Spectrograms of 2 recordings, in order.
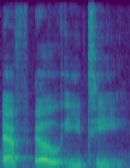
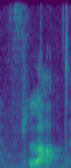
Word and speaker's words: flat: And they wrote out F-L-E-T. It sounds like flet in Dutch. It's not flat, as you would expect.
